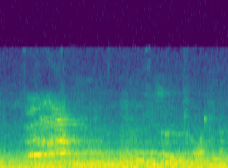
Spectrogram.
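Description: A horse whinnying once, a short high call about a third of a second in, over a steady low hum.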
